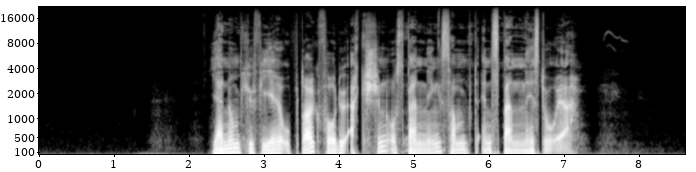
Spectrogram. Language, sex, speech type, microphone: Norwegian, male, read, Sennheiser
